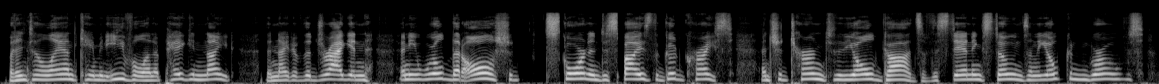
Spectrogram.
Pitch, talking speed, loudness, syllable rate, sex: 215 Hz, 225 wpm, -18 LUFS, 5.3 syllables/s, male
